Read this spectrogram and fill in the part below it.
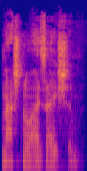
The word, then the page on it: nationalization: British English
